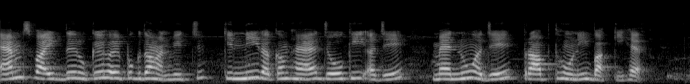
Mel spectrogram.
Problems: constant background noise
